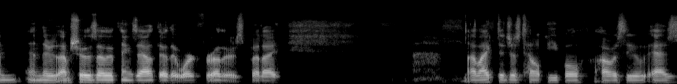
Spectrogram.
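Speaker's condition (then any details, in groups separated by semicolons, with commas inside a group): No condition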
